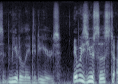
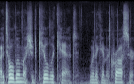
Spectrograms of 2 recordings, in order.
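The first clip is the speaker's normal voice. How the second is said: ordinary delivery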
